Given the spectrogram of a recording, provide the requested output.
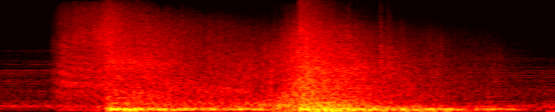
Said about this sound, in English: And then you hear a blast.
